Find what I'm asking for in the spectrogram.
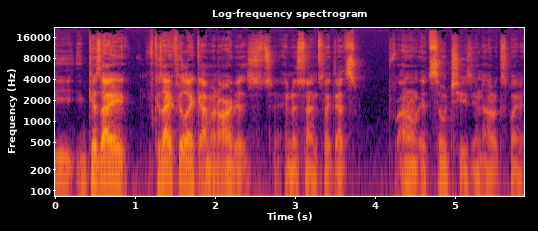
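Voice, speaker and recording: With an ordinary speaking voice, a man at a fairly low pitch talks at a fairly quick pace, his intonation lively and his loudness rising and falling in big swings. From US, Mexican-American. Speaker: podcast host and comedian. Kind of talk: solo monologue intro; casual chat. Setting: home recording.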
